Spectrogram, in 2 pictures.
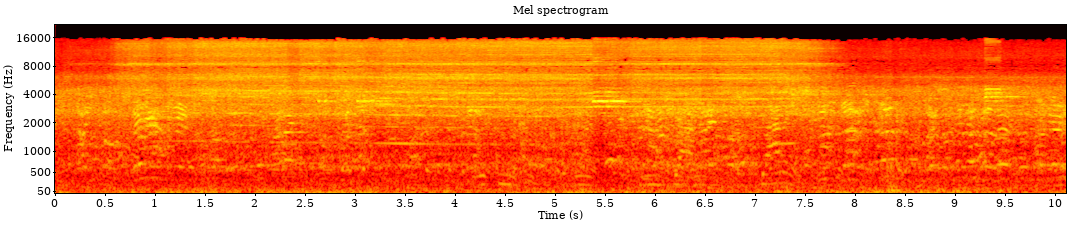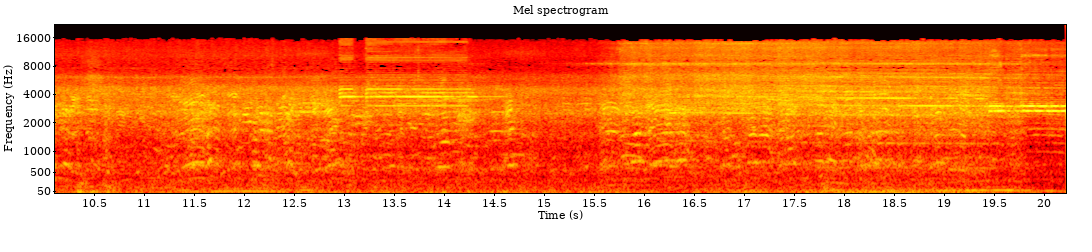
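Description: A crowd murmurs and chatters below.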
